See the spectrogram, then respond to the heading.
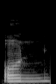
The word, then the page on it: un: Lwaitel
